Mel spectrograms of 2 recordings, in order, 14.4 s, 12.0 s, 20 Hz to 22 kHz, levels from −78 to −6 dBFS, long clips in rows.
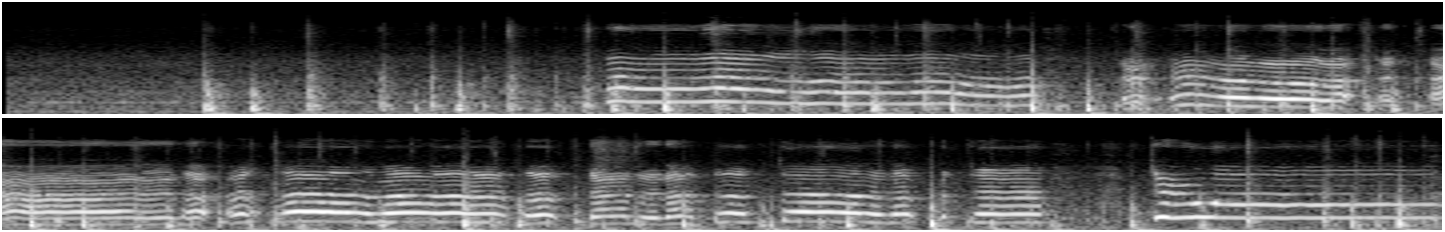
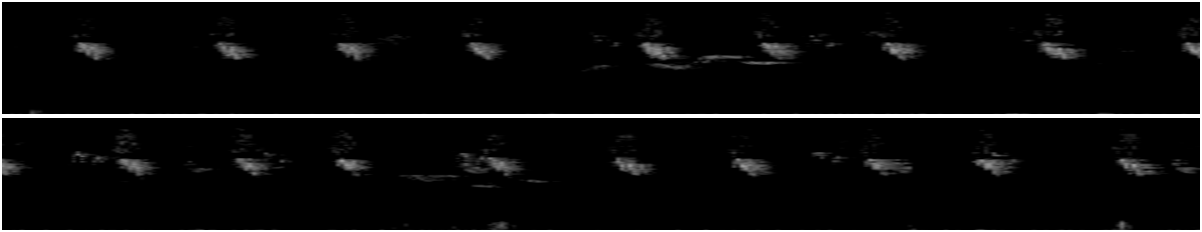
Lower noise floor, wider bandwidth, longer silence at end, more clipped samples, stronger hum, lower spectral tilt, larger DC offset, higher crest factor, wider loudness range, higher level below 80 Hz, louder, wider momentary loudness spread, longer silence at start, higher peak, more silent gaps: second, -39 dBFS vs -73 dBFS; second, 10.5 kHz vs 15.5 kHz; about the same, 0 s vs 0 s; neither; neither; first, -6.5 dB/octave vs 2 dB/octave; first, 0.1% vs under 0.1%; about the same, 16 dB vs 20 dB; first, 6 LU vs 2 LU; first, -32 dBFS vs -82 dBFS; first, -15 LUFS vs -40 LUFS; second, 11 LU vs 18 LU; second, 0.15 s vs 0.35 s; first, 0 dBFS vs -24 dBFS; neither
